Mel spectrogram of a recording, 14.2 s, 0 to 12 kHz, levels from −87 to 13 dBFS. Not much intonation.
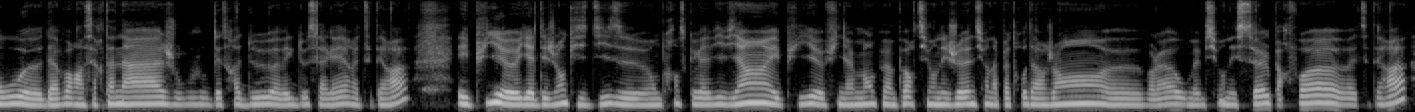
Yes: narrow, 2.0 semitones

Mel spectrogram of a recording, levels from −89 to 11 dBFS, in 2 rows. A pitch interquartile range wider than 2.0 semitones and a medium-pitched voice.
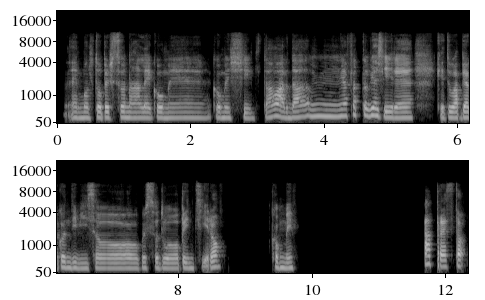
Yes: average, 2.8 semitones; medium, 160 Hz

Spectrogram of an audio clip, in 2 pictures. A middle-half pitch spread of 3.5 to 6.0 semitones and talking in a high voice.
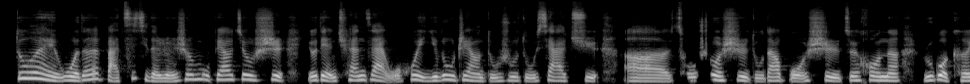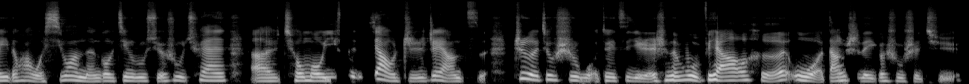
No: average, 4.1 semitones; medium, 175 Hz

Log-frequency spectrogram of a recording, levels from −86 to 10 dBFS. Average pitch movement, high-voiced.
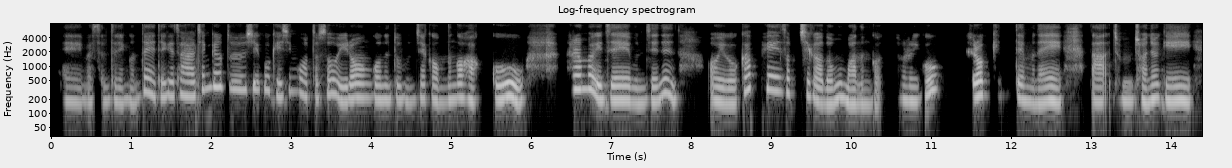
Yes: average, 4.9 semitones; high, 195 Hz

